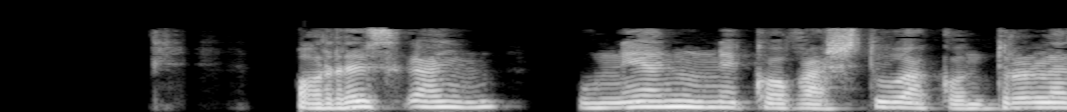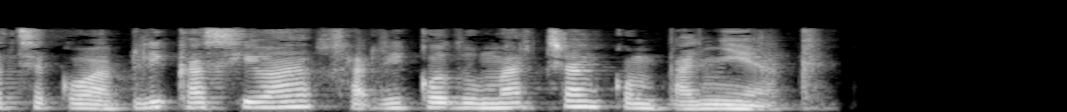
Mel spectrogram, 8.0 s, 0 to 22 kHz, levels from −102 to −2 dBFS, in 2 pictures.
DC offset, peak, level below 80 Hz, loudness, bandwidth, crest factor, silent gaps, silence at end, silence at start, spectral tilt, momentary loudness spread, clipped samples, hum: under 0.1%; 0 dBFS; -60 dBFS; -17 LUFS; 8 kHz; 18 dB; 0.94-1.10 s, 1.98-2.16 s; 0.95 s; 0.55 s; -5 dB/octave; 7 LU; under 0.1%; none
